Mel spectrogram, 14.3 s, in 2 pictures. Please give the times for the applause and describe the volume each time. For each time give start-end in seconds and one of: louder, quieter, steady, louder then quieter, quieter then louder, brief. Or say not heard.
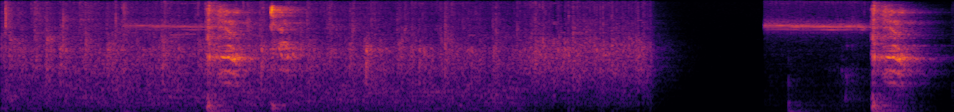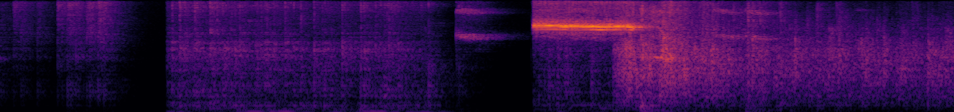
0.0-5.0 steady
11.8-14.2 brief.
